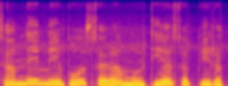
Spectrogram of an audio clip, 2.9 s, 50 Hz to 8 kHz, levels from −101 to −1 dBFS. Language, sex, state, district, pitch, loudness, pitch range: Hindi, female, Arunachal Pradesh, Papum Pare, 300 Hz, -10 LUFS, 290-310 Hz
